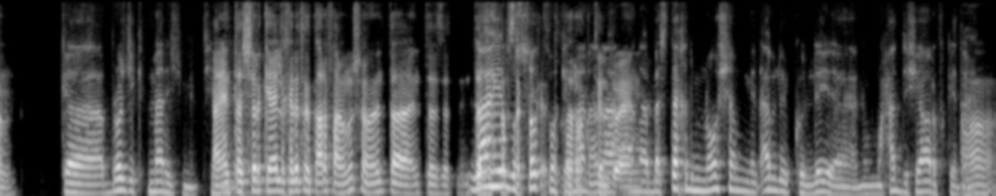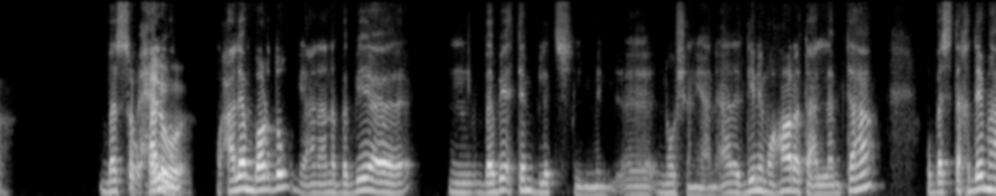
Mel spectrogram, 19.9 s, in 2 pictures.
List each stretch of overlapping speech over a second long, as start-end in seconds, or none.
4.7-6.5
